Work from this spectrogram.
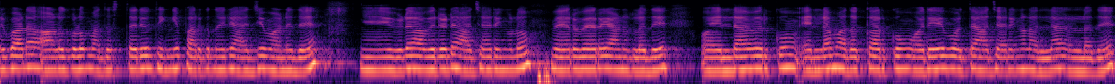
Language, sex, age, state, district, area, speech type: Malayalam, female, 45-60, Kerala, Kozhikode, urban, spontaneous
